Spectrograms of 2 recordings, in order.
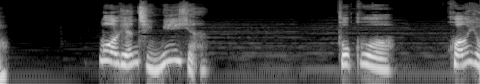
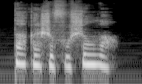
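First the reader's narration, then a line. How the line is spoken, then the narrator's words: Whispering. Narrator (Chinese): 苏黎凑近莫连锦的耳侧，压低了声音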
